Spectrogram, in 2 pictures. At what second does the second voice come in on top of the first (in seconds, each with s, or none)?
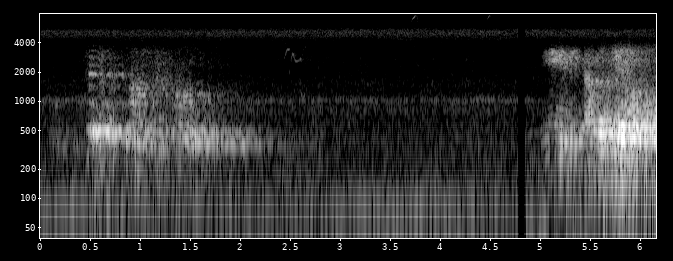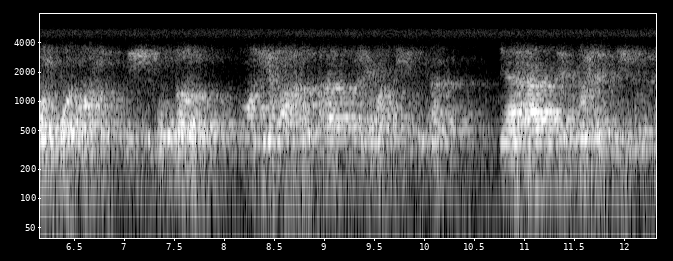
none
